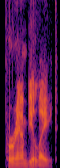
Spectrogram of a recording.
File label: "perambulate", American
